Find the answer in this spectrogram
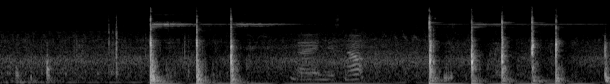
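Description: Hammer blows on a steel nail being driven into a wooden raft deck, each with a short high metallic ring. There are three blows, a pause, then five quicker blows about three a second.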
